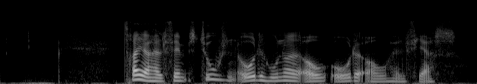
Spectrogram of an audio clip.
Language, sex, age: Danish, male, 33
